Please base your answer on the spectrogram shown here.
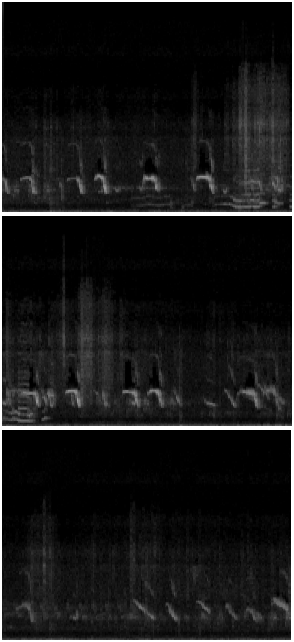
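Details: Backyard hens and roosters calling steadily; continual short high clucks throughout, with a cluster of wavering, broken notes around three to four seconds, over a low steady hum.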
